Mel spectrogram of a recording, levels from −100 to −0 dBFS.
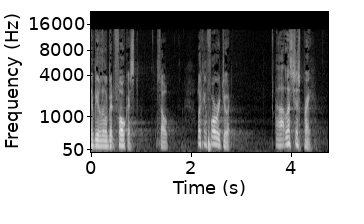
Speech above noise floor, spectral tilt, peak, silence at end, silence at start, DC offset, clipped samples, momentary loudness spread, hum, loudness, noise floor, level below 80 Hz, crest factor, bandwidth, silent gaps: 47 dB; -6 dB/octave; -4 dBFS; 0.35 s; 0 s; under 0.1%; under 0.1%; 12 LU; none; -25 LUFS; -71 dBFS; -54 dBFS; 22 dB; 14 kHz; none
